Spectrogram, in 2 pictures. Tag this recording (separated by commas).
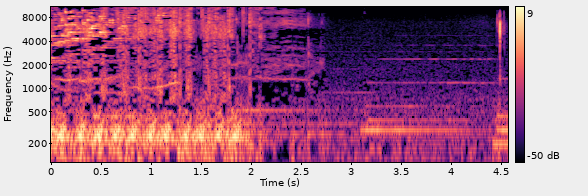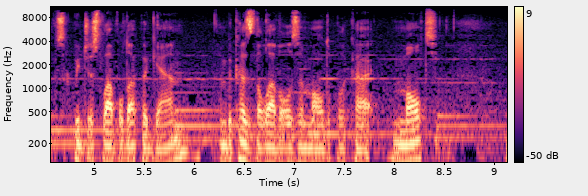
Speech, Music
